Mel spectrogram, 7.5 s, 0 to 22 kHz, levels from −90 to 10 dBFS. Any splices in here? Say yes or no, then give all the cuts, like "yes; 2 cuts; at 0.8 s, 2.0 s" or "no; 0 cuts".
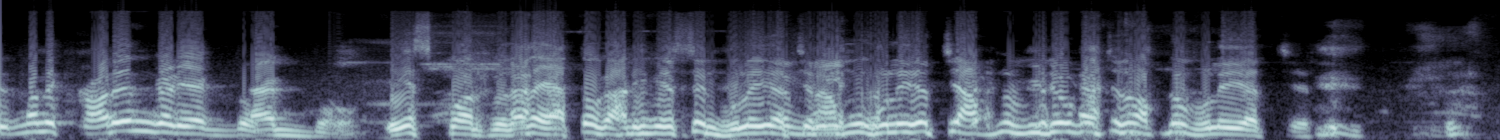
yes; 1 cut; at 1.8 s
